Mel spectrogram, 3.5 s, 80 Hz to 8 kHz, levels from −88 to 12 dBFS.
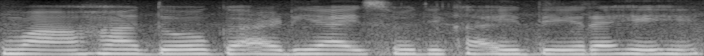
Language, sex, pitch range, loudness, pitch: Hindi, female, 210-215 Hz, -10 LUFS, 215 Hz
